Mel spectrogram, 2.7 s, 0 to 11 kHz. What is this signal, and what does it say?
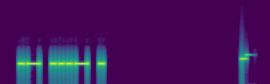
Morse code, heard as a keyed tone, about 30 wpm, 700 Hz. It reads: AVE
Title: All Cut Numbers - 3-Digit 30wpm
